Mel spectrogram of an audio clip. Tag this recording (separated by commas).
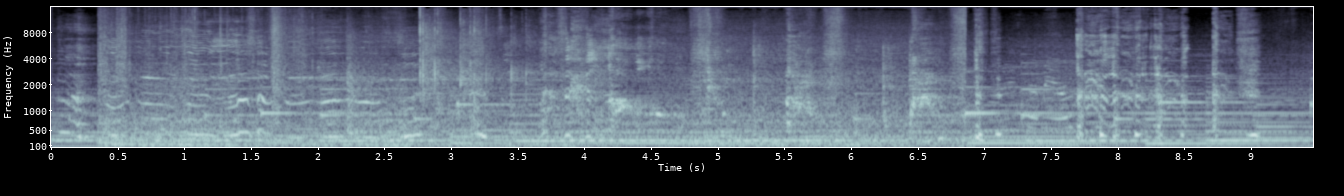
Speech, Music, Whimper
